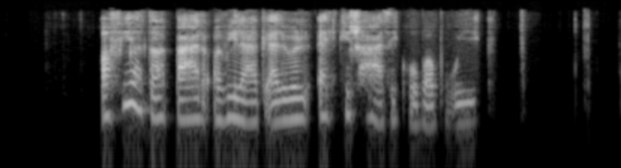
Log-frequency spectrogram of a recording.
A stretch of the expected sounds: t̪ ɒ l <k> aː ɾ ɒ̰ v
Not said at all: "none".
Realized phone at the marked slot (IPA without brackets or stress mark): p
